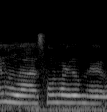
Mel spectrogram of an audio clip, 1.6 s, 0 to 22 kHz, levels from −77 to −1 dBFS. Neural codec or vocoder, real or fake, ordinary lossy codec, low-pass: codec, 16 kHz, 1.1 kbps, Voila-Tokenizer; fake; none; 7.2 kHz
